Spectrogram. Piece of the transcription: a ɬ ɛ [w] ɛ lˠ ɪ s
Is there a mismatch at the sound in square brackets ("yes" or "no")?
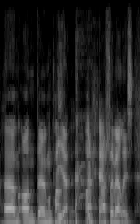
yes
